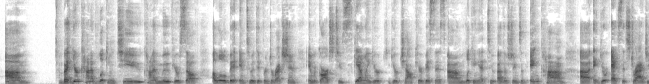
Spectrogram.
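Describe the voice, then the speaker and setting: A woman's voice: lowish voice, pushed and bright. A woman with a Southern US accent, hosting a casual livestream and chatting folksily with viewers. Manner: chatty, folksy, addresses viewers as "you guys" and "y'all". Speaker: livestream host, daycare business coach. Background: Gulf Coast.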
